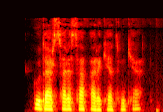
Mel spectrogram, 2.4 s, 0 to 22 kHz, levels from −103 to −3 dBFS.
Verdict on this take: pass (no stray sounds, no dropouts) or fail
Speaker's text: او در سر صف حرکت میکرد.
pass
